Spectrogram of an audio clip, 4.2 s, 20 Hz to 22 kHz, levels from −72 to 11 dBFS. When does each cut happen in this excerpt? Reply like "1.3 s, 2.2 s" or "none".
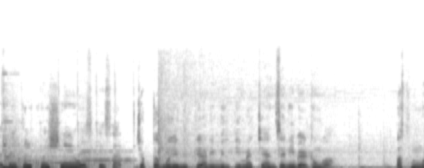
1.3 s

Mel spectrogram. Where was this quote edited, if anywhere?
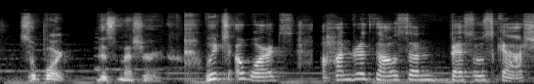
1.8 s

